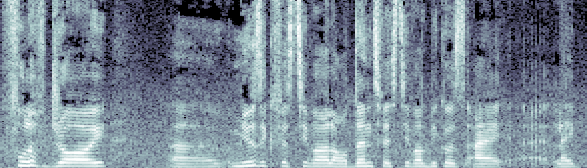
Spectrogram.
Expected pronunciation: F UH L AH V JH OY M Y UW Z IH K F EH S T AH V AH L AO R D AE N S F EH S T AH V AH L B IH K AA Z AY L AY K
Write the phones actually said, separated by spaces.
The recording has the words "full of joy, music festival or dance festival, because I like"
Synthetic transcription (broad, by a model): F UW L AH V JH OY M Y UW Z IH K F EH S T AH V AH L AO R D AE N S F EH S T AH V AH L B IH K AA Z AY L AY K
